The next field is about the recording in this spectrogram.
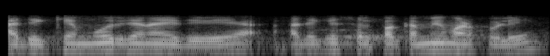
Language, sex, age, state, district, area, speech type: Kannada, male, 18-30, Karnataka, Mysore, urban, conversation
